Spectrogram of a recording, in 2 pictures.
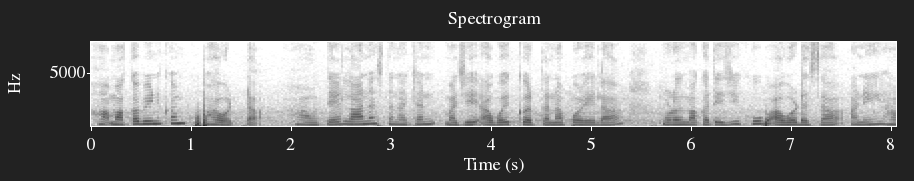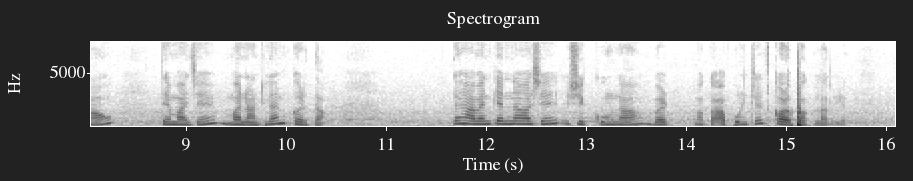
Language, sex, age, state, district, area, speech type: Goan Konkani, female, 18-30, Goa, Salcete, urban, spontaneous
